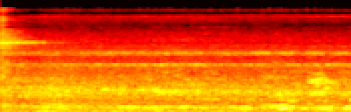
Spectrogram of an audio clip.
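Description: MRT train car running along the track: a steady low rumble with a thin, steady high-pitched whine from the wheels on the rails.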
